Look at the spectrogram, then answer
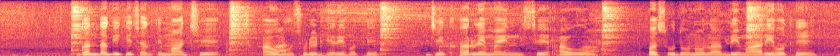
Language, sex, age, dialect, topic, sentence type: Chhattisgarhi, male, 56-60, Northern/Bhandar, agriculture, statement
